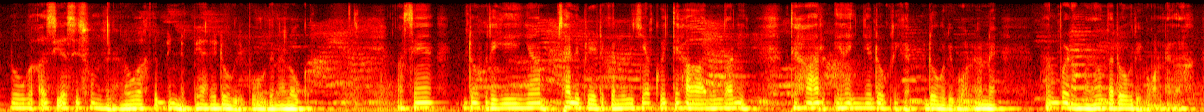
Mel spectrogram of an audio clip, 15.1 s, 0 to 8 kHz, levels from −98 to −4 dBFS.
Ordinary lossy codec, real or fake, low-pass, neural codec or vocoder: none; real; 7.2 kHz; none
